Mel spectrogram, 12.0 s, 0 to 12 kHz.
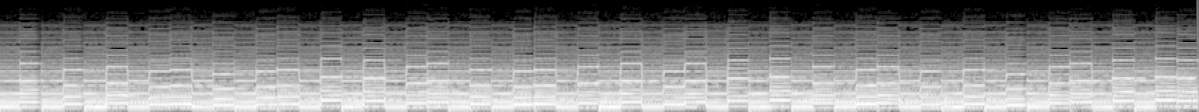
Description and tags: Analog Sequence Melody (Am - 140)
Analog Sequence Melody Key: Am - BPM: 140
Analog, Arp, Cinematic, Film, Loop, Melody, Movie, Sequence, Synth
